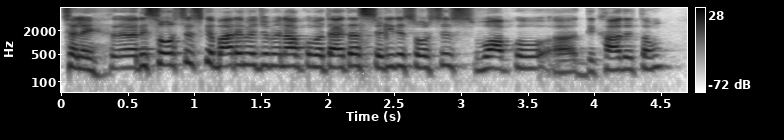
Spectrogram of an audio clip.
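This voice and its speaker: A man's voice: very high voice, steady tone, brisk. A man giving a classroom law lecture, quizzing students and repeating his key points.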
